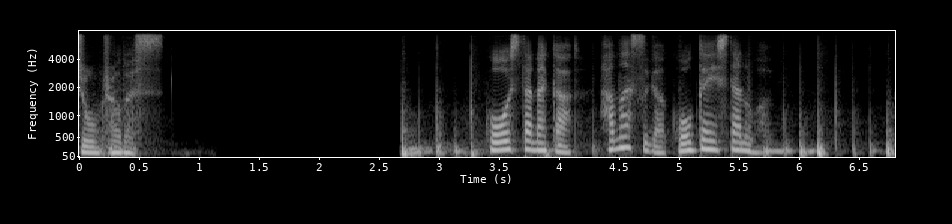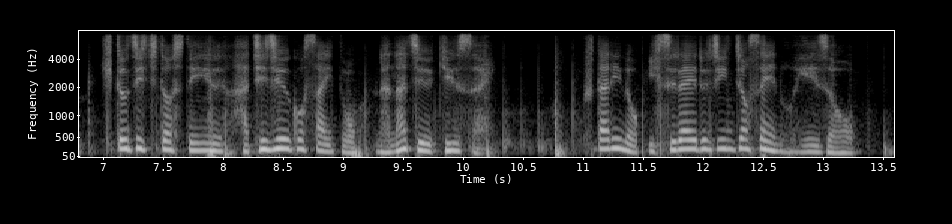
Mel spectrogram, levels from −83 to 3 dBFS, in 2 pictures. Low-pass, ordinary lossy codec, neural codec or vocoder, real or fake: 7.2 kHz; none; codec, 16 kHz, 0.7 kbps, FocalCodec; fake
